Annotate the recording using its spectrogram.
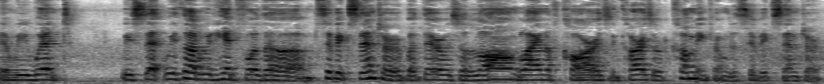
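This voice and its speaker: There is noticeable background noise, and the talking moves at a moderate pace. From Hawaii, Maui (Lahaina). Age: 80s+. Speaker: wildfire survivor. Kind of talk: testimony.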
